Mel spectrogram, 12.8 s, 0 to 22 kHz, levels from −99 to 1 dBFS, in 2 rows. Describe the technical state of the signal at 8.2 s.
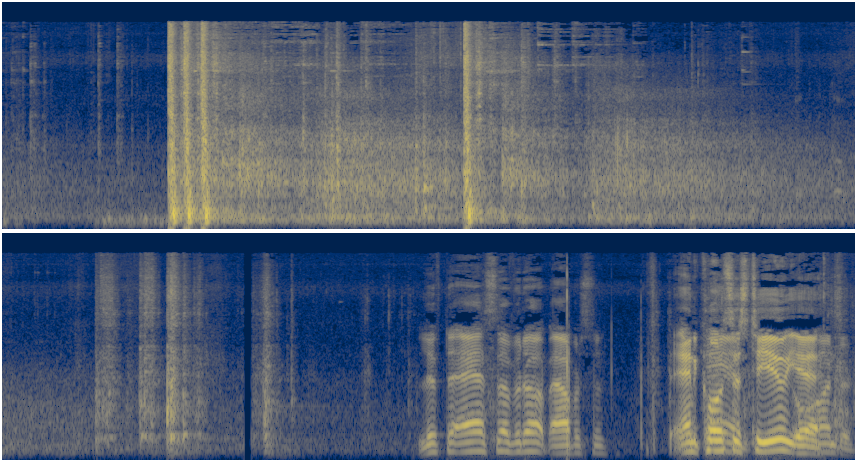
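A hole of silence about 57 ms long opens in the continuous sound from 8.21 to 8.27 s, with smeared edges, before the audio resumes exactly where it stopped. It is a gap at a join of encoded pieces: separately encoded segments were joined untrimmed, keeping each encoder's start-up delay and final-frame padding.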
